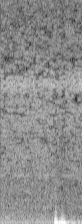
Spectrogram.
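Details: One normal lub-dub heartbeat with a clear first heart sound, heard at the mitral area (cardiac apex, fifth intercostal space at the midclavicular line).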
